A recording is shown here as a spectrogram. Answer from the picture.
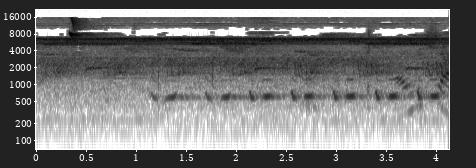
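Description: Rural outdoor ambience: a steady chorus of insects with short bird chirps, joined about a second in by an evenly repeated short low call, about four a second, that runs on to the end.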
